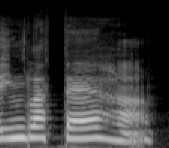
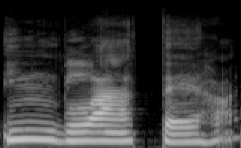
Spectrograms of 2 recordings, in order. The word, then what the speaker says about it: Inglaterra: Nós dizemos o A mais aberto, né? Especialmente nessa palavra Inglaterra.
